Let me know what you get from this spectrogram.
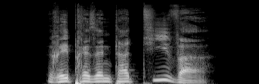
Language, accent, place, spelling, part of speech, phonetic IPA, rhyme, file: German, Germany, Berlin, repräsentativer, adjective, [ʁepʁɛzɛntaˈtiːvɐ], -iːvɐ, De-repräsentativer.ogg
- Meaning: inflection of repräsentativ: 1. strong/mixed nominative masculine singular 2. strong genitive/dative feminine singular 3. strong genitive plural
